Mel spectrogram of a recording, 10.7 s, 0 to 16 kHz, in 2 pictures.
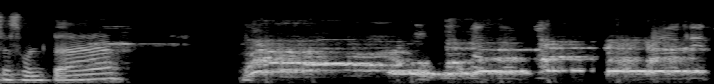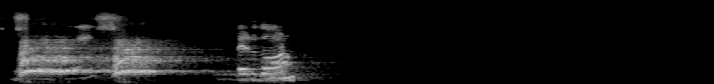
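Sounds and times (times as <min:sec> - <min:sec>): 
speech: 0:00.0 - 0:01.0, 0:01.8 - 0:02.1, 0:03.1 - 0:07.7
dog howling and whimpering: 0:01.8 - 0:06.4.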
